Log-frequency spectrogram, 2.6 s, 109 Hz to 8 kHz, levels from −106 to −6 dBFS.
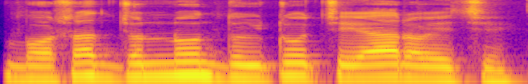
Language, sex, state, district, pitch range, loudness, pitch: Bengali, male, West Bengal, Cooch Behar, 140-160 Hz, -14 LUFS, 150 Hz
